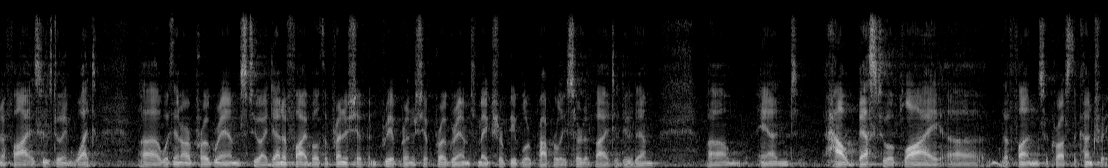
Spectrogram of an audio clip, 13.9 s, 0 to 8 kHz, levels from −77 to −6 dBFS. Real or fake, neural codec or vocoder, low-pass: fake; codec, 16 kHz, 16 kbps, FunCodec, trained on Chinese and English, 50 frames a second; 7.2 kHz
